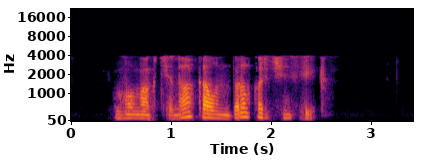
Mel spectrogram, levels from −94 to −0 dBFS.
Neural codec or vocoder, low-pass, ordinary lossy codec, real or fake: codec, 32 kHz, 1.9 kbps, SNAC; 7.2 kHz; AAC, 16 kbps; fake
